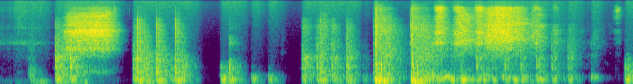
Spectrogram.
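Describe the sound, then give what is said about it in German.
Knuckles rap out Morse code for "door open" on a tabletop: loud, rapid knocks in uneven bursts separated by short pauses, with no one talking over them. “Das war der Morsecode für Tür auf.”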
